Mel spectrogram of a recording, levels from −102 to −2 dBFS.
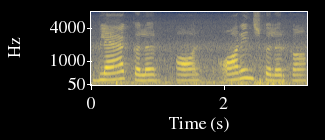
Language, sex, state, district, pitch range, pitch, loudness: Hindi, female, Punjab, Fazilka, 225-250 Hz, 230 Hz, -14 LUFS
